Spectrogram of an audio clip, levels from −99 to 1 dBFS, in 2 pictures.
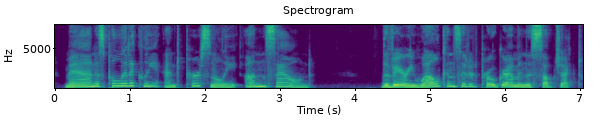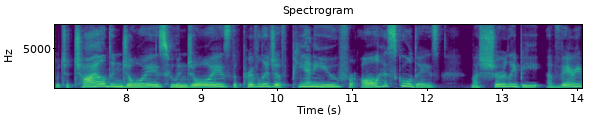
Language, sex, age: English, female, 30-49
